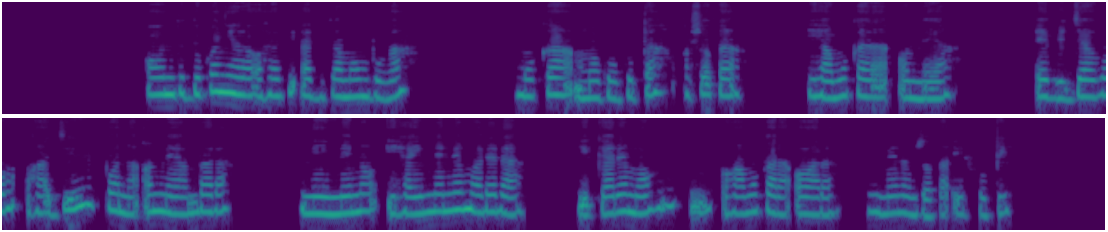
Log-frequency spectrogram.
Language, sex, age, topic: Oshiwambo, female, 25-35, agriculture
